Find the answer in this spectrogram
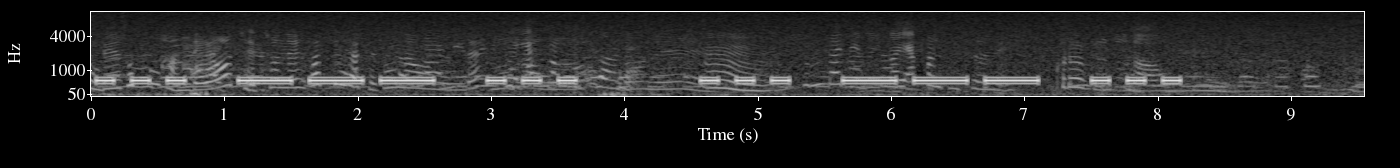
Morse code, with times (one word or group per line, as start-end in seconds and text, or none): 0.1-3.7 SOS
4.6-8.2 SOS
